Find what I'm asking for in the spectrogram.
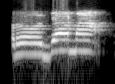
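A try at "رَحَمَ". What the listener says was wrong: Rojama kan gak ada titiknya. Rohama. Iya, rohama.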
